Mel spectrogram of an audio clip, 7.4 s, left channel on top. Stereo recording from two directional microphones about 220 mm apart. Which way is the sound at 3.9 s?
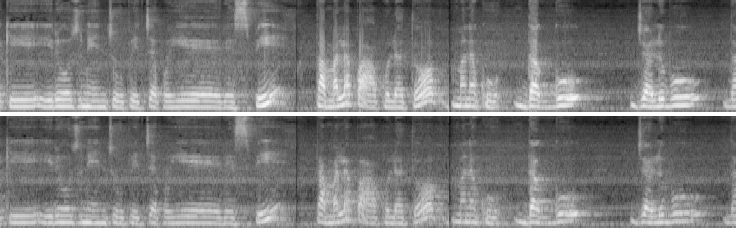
20° left (ahead or behind).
